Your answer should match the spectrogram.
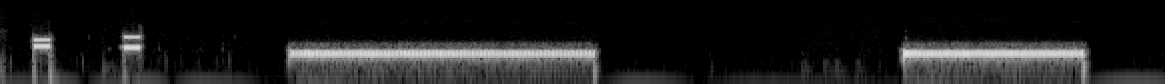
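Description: Two quick keypad dialing beeps as a radio show dials a man's phone number, then a steady telephone ringback tone that buzzes for about two seconds, falls silent, and rings again. Clear, with no voices.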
